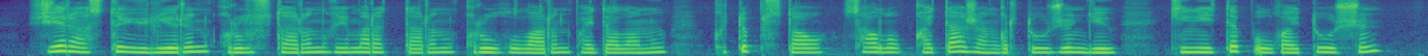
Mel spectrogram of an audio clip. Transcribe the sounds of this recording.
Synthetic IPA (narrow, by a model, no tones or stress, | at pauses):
ʒ̥e̞ɾɑst̪əʏjle̞ɾɪɴqʰʊɾəlˠəst̪ɑɾəɴʁijmɑɾɑt̪ːɑɾəɴqʰʊɾəlˠʁəlˠɑɾənpʰɑjd̪ɑlˠɑnukʲʰʏt̪ɪpʊ̥st̪ɑwsɑlˠuqʰɑjt̪ɑʒɑɴʁəɾt̪uʒɵnd̪e̞wkʲʰe̞ŋe̞jt̪ɪpʊ̰lˠʁɑjt̪uʏʃɪn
